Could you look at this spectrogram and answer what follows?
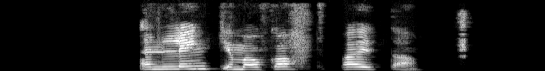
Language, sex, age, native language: Icelandic, male, 9, Icelandic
